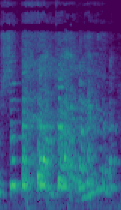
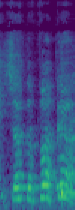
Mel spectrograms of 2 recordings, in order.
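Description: First: High, slow shout that breaks into a laugh; half-laughing fake rage; laughing mock yell. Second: Retold yell. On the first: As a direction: yell it while cracking up. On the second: Repeats the same yell louder.

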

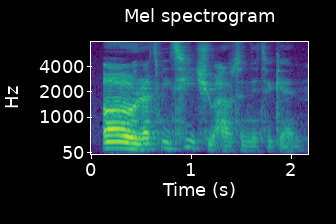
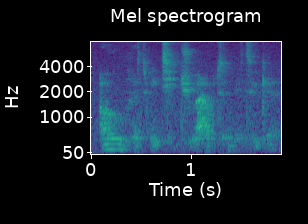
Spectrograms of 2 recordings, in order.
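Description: First: Loud declaiming. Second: Fast breathless whisper of the line. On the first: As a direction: proclaim it loudly like an orator. Monologue from the top. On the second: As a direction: rush it under your breath. Rehearsing line under breath. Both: Acted.

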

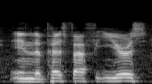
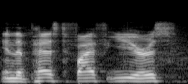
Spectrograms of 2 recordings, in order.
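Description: The two takes are said the same way.

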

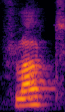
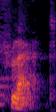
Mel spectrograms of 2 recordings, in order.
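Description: First: ফ্ল্যাট raised and loud, open "aa"; wrong pronunciation. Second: ফ্ল্যাট lower, with the "a" of "cat"; right pronunciation. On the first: Teacher marking the wrong word, loud "flaat". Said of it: "সঠিক শব্দ নয়". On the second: Teacher answering what to say, low "flaet". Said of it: "So আমি কি বলবো?". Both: Shown as a demonstration.

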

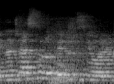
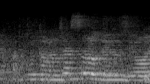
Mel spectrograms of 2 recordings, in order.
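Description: First: Pushed a bit louder through a heavy mask. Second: Muffled behind a heavy mask; through a face mask. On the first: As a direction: raise the voice to carry through the mask. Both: Real, not acted. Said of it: "La voce un po' più alta".

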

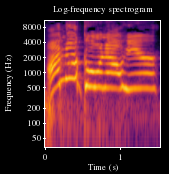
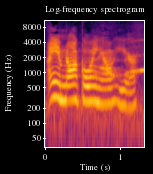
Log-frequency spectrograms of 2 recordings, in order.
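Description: First: High, loud, frightened protest; scared refusal. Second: "am" stressed, louder, at normal pitch; firm stress on "am". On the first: Refuses to go into storm. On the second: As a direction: refuse firmly, leaning on "am". Repeats refusal word by word. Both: Real, not acted.

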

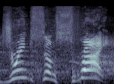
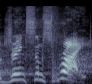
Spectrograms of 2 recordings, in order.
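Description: First: Sprite shouted high and slow, falling; loud scolding. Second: Said in the usual way. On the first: Shown as a demonstration. Scolding parent prescribing soda, shouted slow. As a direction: belt "Drink some Sprite" slowly.

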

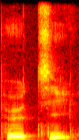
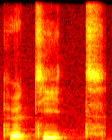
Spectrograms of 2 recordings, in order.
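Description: First: Petit said "puh-TEE", ending on the vowel; silent final T. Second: Petite said "puh-TEET", T released at the end; sounded final T. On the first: Teacher giving the masculine form, petit with silent final T. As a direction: say petit with no T at the end. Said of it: "sino que ahora suena es la T". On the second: Teacher giving the feminine form, petite with audible final T. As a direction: sound the last T of petite, not the E. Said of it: "ahora suena es la T". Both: Shown as a demonstration.

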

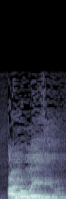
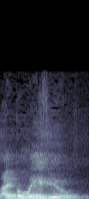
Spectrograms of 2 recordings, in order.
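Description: First: Lightly voiced easygoing judge, slightly lifted pitch; a touch of kindly, credulous acceptance; lenient judge. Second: Believe them, but hold firm; regretful firm judge. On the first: Judge believing the apologetic murderer, mildly lenient. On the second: Acted. Judge answering the defendant's plea, soberly firm.

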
